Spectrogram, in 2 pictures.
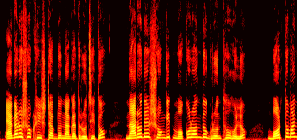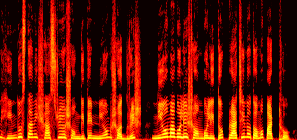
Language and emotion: Bengali, neutral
